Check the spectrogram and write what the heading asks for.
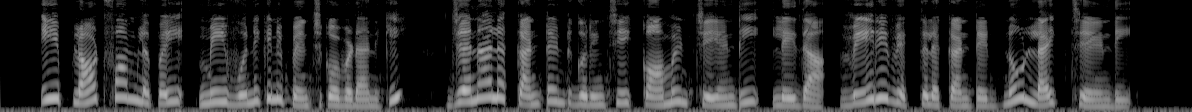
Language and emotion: Telugu, neutral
